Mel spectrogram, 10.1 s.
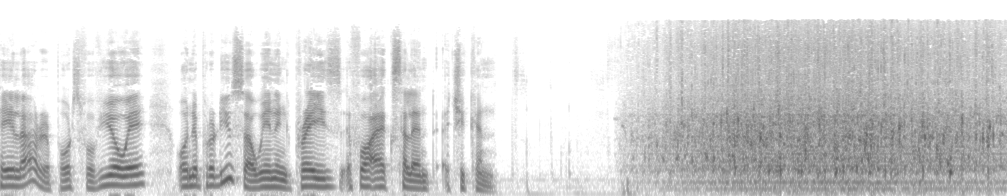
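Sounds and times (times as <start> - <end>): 
speech: 0.0 - 5.1
fresh spring water trickling and splashing: 6.2 - 10.0.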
